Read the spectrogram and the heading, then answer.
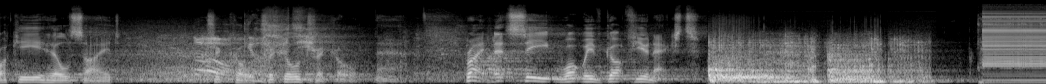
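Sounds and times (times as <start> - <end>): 
speech: 0.0 - 9.0
laughter: 1.1 - 5.0
lion roar from film studio intro: 7.1 - 9.6
steady harsh buzzer tone: 9.8 - 10.4.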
